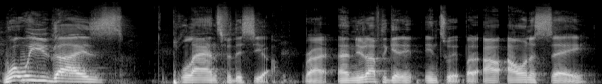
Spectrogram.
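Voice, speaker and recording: A man's voice: fairly low pitch, lively intonation, normal speed, darkish tone. A man hosting a casual podcast chat, laughing often and teasing his friends. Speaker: podcast host.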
